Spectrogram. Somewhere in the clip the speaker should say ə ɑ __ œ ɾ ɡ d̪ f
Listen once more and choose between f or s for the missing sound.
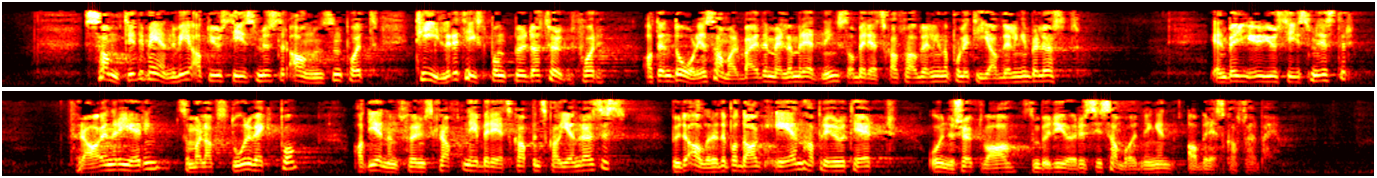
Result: s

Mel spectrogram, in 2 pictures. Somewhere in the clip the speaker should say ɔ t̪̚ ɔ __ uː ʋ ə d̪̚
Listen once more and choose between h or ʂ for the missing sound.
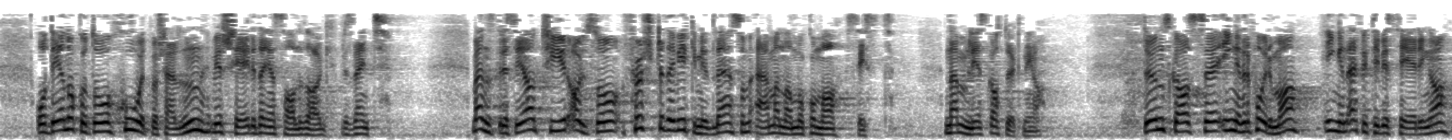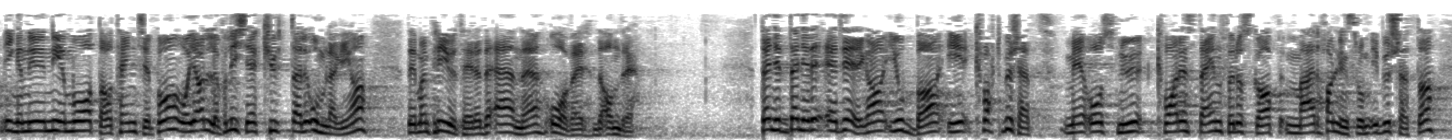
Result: h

